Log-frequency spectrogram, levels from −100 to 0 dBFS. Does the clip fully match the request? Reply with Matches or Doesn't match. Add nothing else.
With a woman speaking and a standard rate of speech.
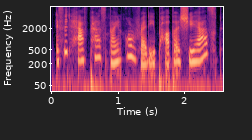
Doesn't match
